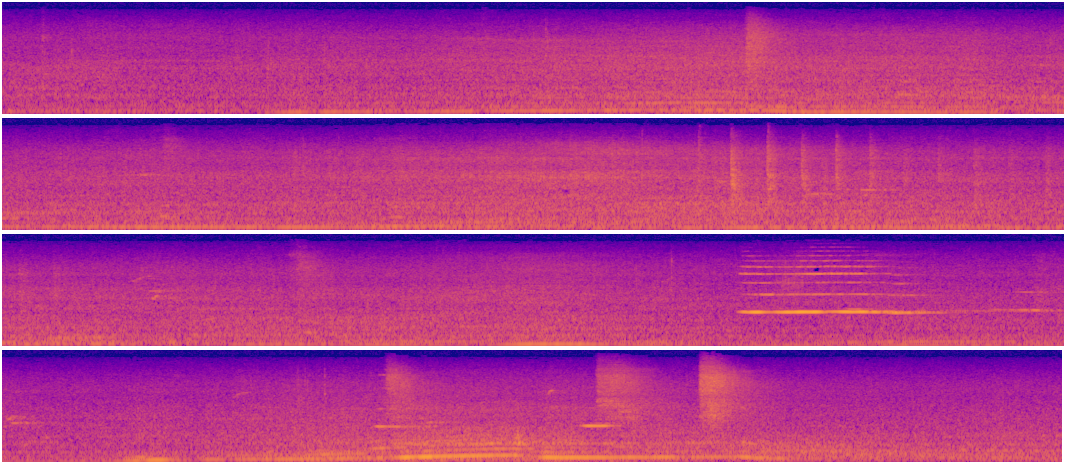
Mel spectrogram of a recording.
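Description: Street traffic: vehicle engines running and passing. A short high squeal comes a little past the middle. Near the end a vehicle pulls away, its engine pitch rising.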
